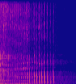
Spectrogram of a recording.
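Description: A single deep, loud lion roar, opening with a rough rumbling blast and breaking into pulsing throaty grunts that fade out after about a second.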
